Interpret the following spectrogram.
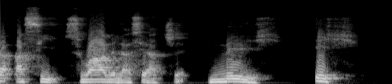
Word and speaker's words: ich: Y la regla sería normalmente se pronuncia así. Ich, ich.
